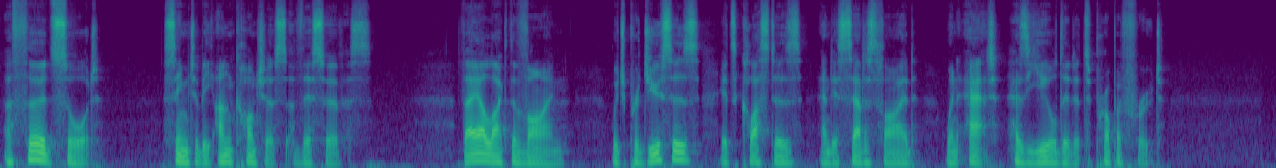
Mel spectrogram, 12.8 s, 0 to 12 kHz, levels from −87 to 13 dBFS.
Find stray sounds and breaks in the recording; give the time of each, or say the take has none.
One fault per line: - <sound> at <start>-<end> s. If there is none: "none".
none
